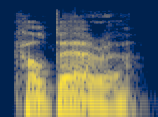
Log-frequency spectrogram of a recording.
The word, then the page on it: caldera: British English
